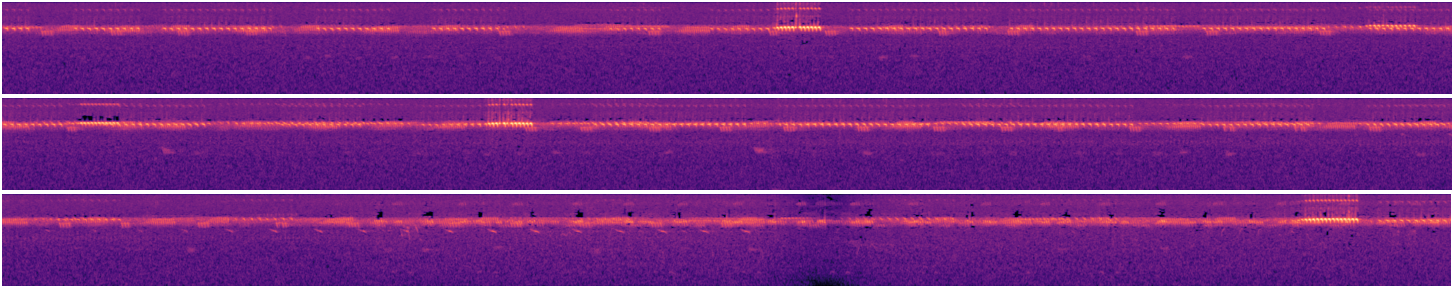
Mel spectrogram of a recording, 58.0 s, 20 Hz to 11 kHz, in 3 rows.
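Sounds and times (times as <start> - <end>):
crickets chirping: 0.0 - 57.9.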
